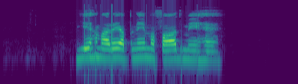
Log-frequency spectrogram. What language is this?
Urdu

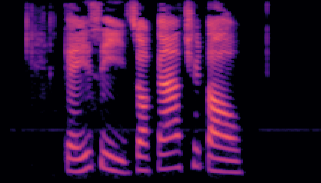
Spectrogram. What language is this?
Cantonese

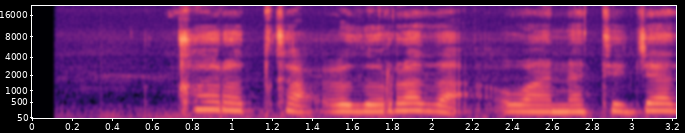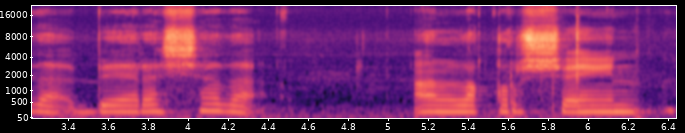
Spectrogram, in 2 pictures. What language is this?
Somali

